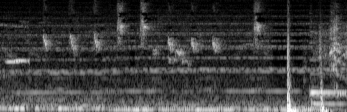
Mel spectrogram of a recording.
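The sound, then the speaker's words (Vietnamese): A bird sings a sweet, melodious song of repeated chirping phrases, clear, over a low steady background hum with a brief knock near the end. “Ôi, con chim đẹp quá, lại còn hót hay nữa chứ.”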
